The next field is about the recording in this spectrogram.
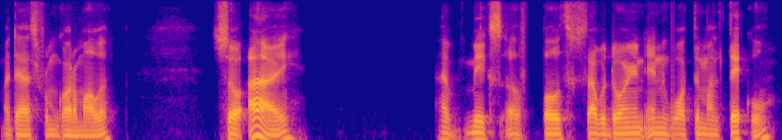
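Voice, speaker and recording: A young man from Los Angeles chatting casually on a livestream as he edits photos, relaxed and slangy, thinking aloud with fillers. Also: low-pitched, a little slow, long pauses, dry recording, studio quality. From Los Angeles, USA. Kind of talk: casual livestream chat while editing. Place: home desk setup.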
